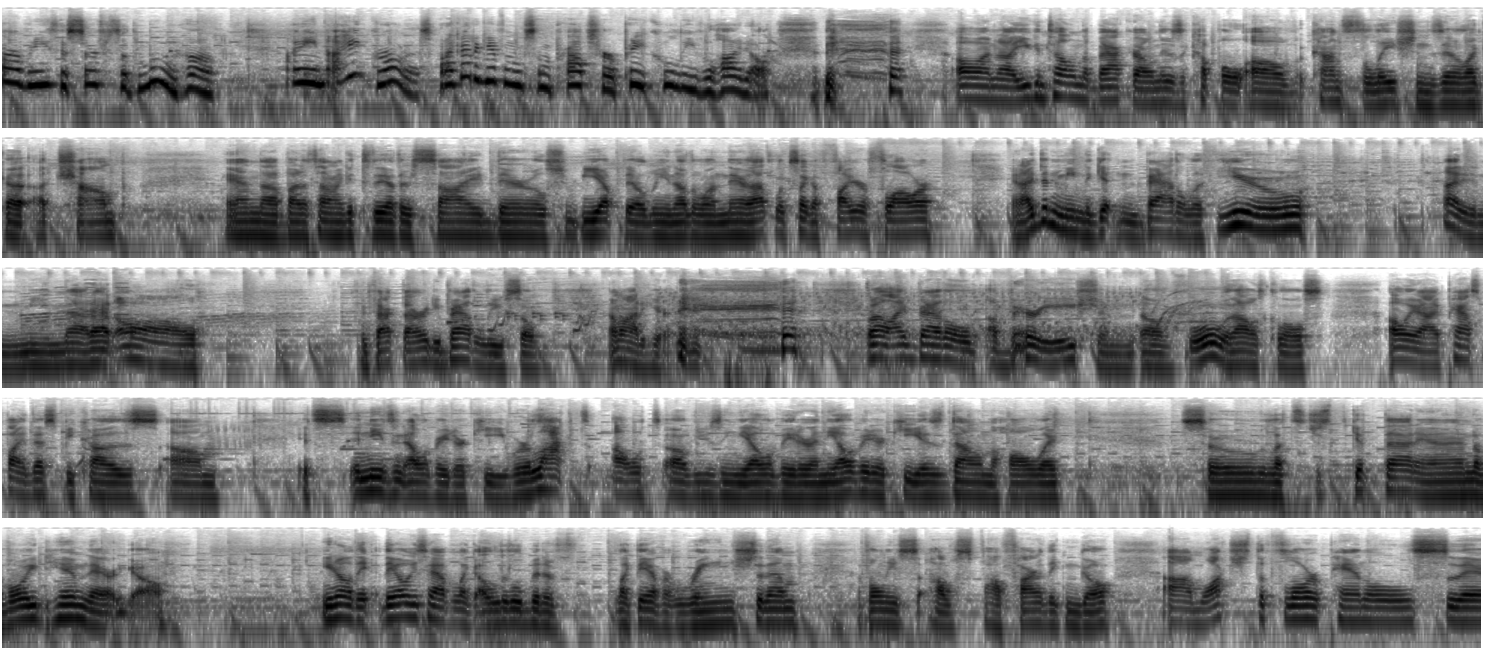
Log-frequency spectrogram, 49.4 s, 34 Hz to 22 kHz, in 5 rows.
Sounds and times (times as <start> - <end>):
Speech: 0.0 - 5.2, 6.4 - 10.7, 11.4 - 18.6, 19.5 - 21.1, 22.1 - 24.3, 25.5 - 36.7, 37.5 - 40.7, 41.6 - 49.3.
